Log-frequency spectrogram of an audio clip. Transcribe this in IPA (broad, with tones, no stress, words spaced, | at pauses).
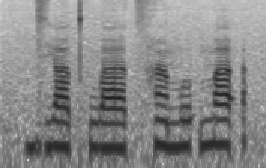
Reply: d͡zja˨˩ t̪ʰwa˧t͡sʰã˥˧mo˦ʔ ma˦ʔ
